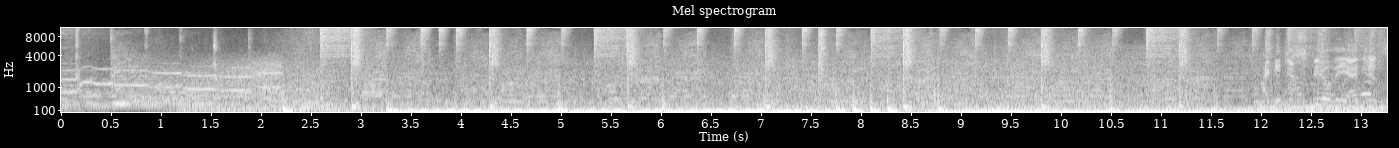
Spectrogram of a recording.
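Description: Four Mercury 400-horsepower race engines on a custom V53 yacht spool up from a low idle into a loud, dense roar with rapid rattling pulses, staying powerful and close throughout.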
